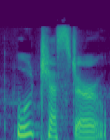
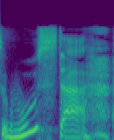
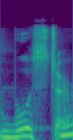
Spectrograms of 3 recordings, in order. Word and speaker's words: Worcester: Also, turns out Woochester is nuts. It's Wooster. Did you know that? – I wouldn't have known it from spelling. – It's Worcester. – It's spelled Worcester. – Yeah. – And it's pronounced Wooster.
